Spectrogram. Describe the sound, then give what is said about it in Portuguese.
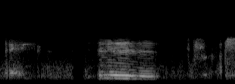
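A tinny, narrow-band voice on a mobile phone line breaks up, its speech choppy and fragmented, with a brief total dropout to silence partway through. “a qualidade da ligação por telemóvel está a degradar-se, não ouvi essa parte da sua intervenção.”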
